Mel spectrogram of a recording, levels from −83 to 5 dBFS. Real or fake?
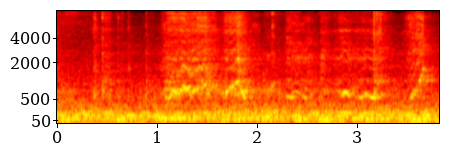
real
